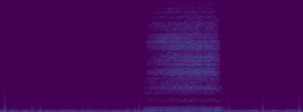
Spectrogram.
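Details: Wild barn owl nestlings in a monitored nest box fighting over a mouse; a single harsh, breathy hissing screech lasting under a second, rising out of a steady low hum and faint ticking.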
